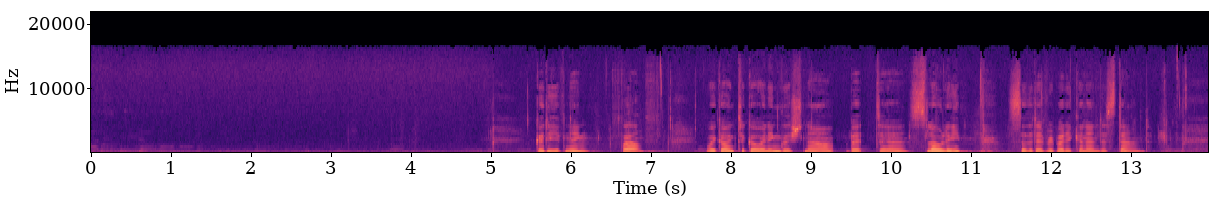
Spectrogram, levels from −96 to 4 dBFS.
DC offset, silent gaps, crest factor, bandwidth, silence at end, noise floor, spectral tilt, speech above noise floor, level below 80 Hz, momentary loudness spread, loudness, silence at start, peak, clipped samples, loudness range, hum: under 0.1%; none; 20 dB; 17 kHz; 0 s; -55 dBFS; -4.5 dB/octave; 28 dB; -52 dBFS; 19 LU; -27 LUFS; 0 s; -10 dBFS; under 0.1%; 7 LU; none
